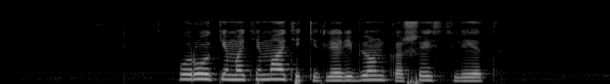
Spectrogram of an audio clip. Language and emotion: Russian, sad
